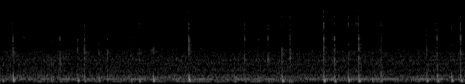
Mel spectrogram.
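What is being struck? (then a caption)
Small piece of corrugated cardboard tapped and scratched by fingertips. Fingertips tap and scratch the surface of a small, flat piece of brown corrugated cardboard with printed text, held in one hand. Quick, dry taps with a low, hollow thud and bright clicky edges stand out over a steady, soft scratching hiss. Each tap dies away almost instantly, and the whole clip stays quiet.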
